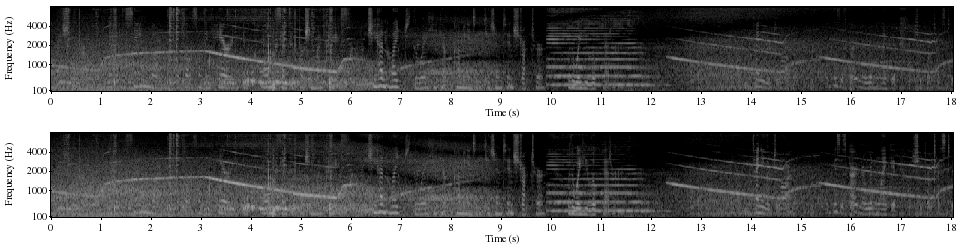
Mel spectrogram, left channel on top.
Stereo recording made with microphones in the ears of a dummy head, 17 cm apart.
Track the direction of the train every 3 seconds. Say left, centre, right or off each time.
right, right, right, left, left, left.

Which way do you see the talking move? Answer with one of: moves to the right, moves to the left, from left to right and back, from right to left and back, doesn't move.
moves to the right.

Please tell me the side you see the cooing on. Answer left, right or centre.
left.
